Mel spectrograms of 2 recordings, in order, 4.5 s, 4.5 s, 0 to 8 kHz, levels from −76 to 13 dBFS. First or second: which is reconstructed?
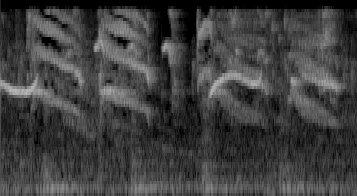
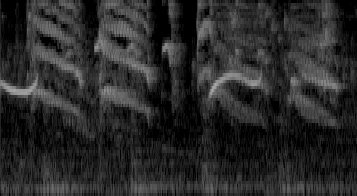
first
